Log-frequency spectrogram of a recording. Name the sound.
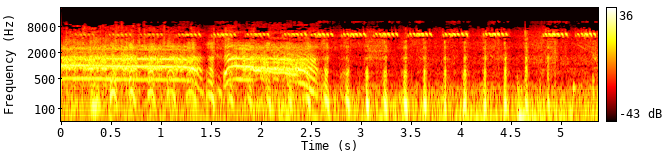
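cricket chirping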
